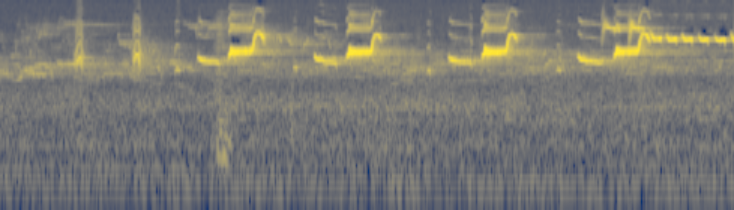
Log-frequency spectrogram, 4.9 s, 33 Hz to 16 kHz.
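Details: Dawn song of a song thrush in Jabłonna, 29 April 2021: a short ringing whistled phrase repeated about four times in quick succession, each rising then dropping, with a high thin trill trailing at the end.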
